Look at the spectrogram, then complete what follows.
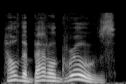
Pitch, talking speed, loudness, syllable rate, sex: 160 Hz, 190 wpm, -17 LUFS, 4.8 syllables/s, male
